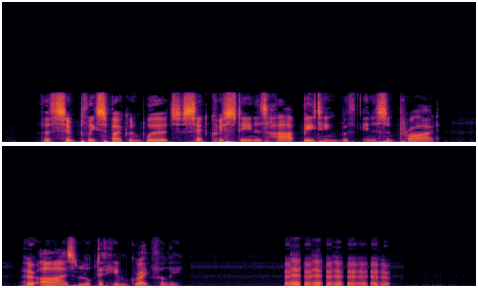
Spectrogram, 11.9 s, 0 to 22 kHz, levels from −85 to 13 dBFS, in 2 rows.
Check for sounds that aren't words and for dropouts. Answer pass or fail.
fail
